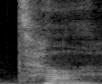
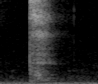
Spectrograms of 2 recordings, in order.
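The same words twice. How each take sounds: First: The consonant has an extra vowel sound after. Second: The consonant is short with no vowel after. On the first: The speaker calls it wrong. "not T" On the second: The speaker calls it right. "make them short and crisp"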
